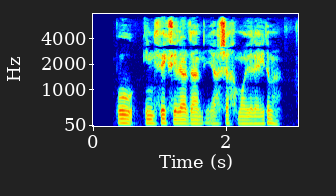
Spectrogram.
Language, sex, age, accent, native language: Uzbek, male, 18-24, Samarqand, Uzbek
